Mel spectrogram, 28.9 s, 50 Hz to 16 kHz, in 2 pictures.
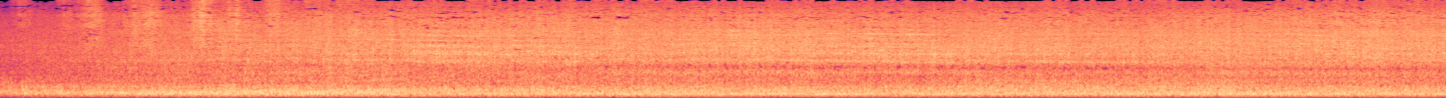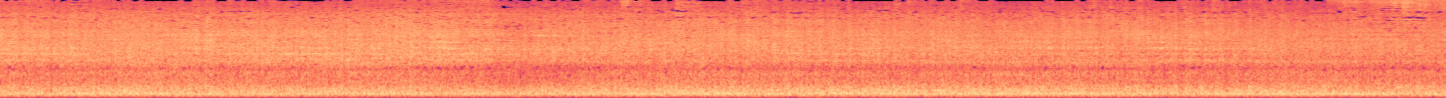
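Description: A Siemens ER20CF diesel-electric locomotive and its freight train passing close by: the sound swells over the first couple of seconds as the locomotive comes past, then settles into the steady, loud noise of tank and hopper wagons rolling by on the rails.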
